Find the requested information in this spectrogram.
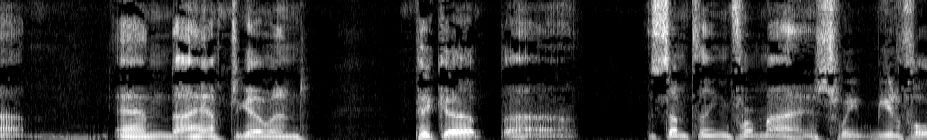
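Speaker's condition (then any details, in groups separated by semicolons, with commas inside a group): Multiple sclerosis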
